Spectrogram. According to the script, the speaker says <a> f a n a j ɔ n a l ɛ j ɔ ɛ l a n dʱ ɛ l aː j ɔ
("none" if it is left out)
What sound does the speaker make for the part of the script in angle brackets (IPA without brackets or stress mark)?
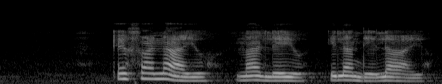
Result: ɛ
